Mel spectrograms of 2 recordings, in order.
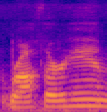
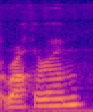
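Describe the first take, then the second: First: The name is said with an American pronunciation. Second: The name is said with an English pronunciation. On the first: The speaker calls it wrong. "rather than saying it Rotherham" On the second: The speaker calls it right. "it's uh, Rotherham"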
